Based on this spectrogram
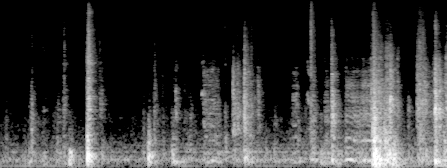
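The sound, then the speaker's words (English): Handling sounds of a door: a series of knocks, clicks and rattles spread over several seconds, ending with a firm thunk as it shuts, with faint muffled voices in the background. “And, hold on, I'm gonna shut the door because someone's talking in my podcasting room just a second.”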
